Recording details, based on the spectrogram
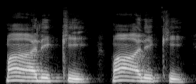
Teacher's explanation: കാഫ് എന്ന ഉച്ചാരണം വരുന്നത് തൊണ്ടയുടെ അങ്ങേ അറ്റത്ത നാവിന്റെ അങ്ങേ അറ്റത്തന്നാണ് നാവിന്റെ അങ്ങ അണ്ണാക്ക് ഉണ്ടല്ലോ നമ്മുടെ അണ്ണാക്ക് അവിടെ നിന്നാണ് വരേണ്ടത് അതിന്റെ തൊട്ടിപ്പുറത്തായി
